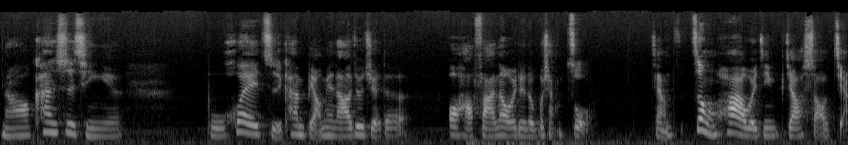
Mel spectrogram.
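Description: An unremarkable speaking voice from a woman, medium in pitch, fairly quick, with ordinary pitch variation. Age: 20s. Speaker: kundalini yoga teacher. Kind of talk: interview.

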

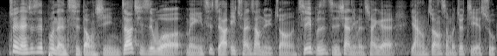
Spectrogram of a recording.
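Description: Barely pausing, a man talks at a fairly quick pace with a medium pitch and very wide pitch swings. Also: very clean recording, silent background. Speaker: singer and dancer. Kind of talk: casual chat.

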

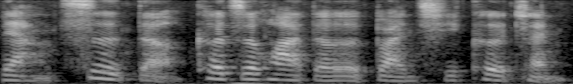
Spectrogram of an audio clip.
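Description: The woman's voice sits at a fairly low pitch with fairly even intonation. Audible room echo surrounds her. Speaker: university vice president and author. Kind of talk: interview.

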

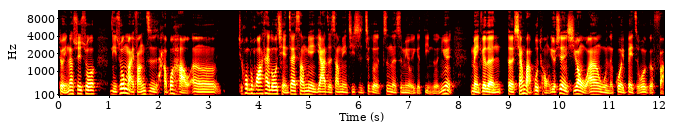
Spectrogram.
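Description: Lively intonation carries a normal speaking voice along at a fairly quick pace. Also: man, fairly low pitch for a man. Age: 40s. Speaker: loan manager and podcast co-host. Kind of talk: casual chat.

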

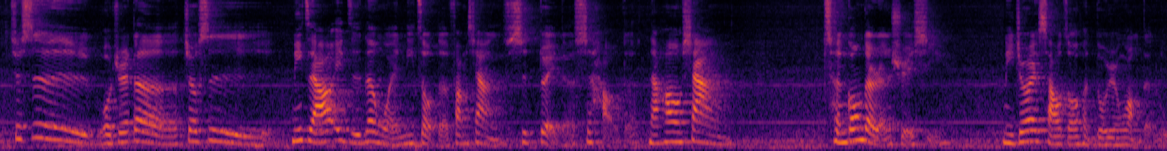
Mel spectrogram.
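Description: Amid audible room echo, a woman talks at a fairly slow pace with lively intonation. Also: medium pitch for a woman. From Taiwan, New Taipei. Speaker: former student, soldier. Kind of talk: casual interview chat.

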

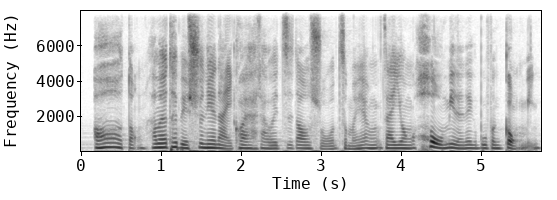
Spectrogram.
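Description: Speaking at a fairly quick pace with hardly any pauses, a woman of medium pitch uses fairly even intonation and has a slight central Taiwanese accent. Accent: slight central Taiwan. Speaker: podcast co-host. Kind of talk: casual chat.

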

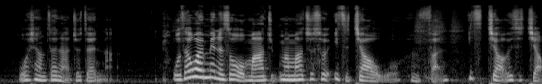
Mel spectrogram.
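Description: A woman with a Taiwanese accent, medium-pitched, somewhat breathy, talking at a very fast pace with lively intonation. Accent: Taiwanese Mandarin. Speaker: podcast host and pet communicator. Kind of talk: casual chat. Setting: studio. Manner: animated.

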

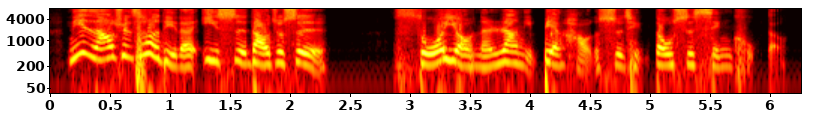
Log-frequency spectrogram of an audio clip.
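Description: A woman with a high pitch speaks in an animated tone at a moderate pace, with very wide pitch swings and big swings in loudness, in a dry, close sound with no echo. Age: 30s. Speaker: podcast host. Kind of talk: casual monologue. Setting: home.

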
